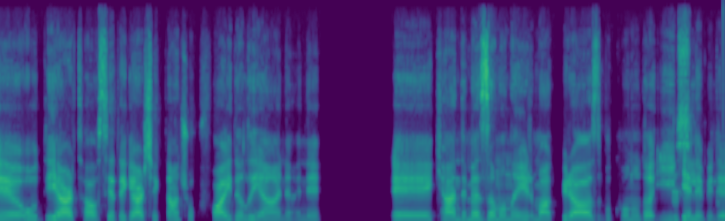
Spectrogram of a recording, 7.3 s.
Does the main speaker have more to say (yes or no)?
yes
